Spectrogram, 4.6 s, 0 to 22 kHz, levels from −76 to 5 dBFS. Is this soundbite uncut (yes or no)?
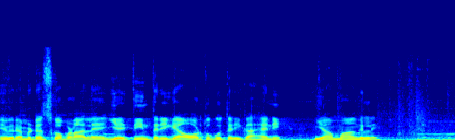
yes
